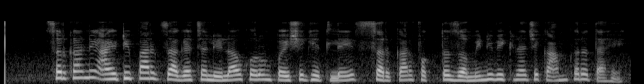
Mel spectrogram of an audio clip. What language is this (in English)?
Marathi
